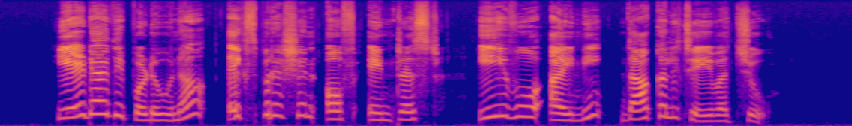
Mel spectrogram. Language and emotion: Telugu, neutral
